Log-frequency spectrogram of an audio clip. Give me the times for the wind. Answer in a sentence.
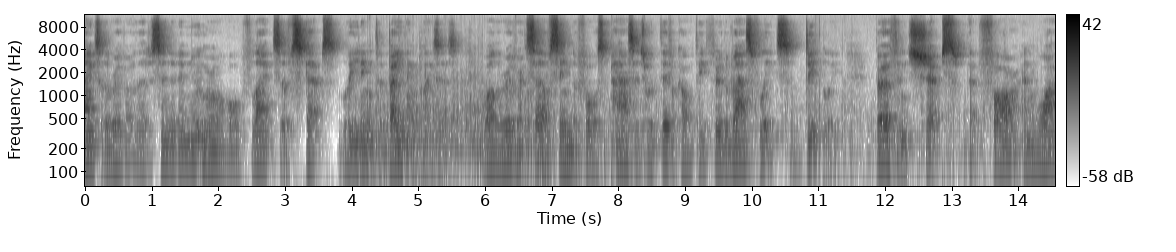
The wind can be heard from 4.0 to 14.4 s.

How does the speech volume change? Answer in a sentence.
The volume of the speech stays about the same.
